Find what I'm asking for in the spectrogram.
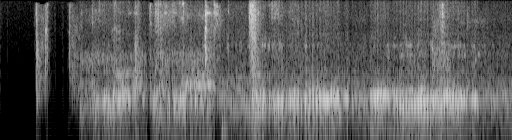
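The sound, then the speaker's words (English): Steady low drone inside a car, continuous after a short burst at the start, with a few brief louder bumps rising out of the hum. “So in case anybody's wondering, we are now in the car.”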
